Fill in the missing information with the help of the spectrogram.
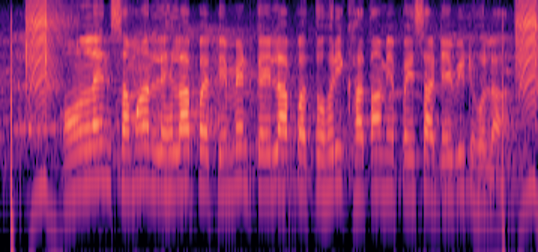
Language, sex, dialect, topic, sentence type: Bhojpuri, male, Northern, banking, statement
